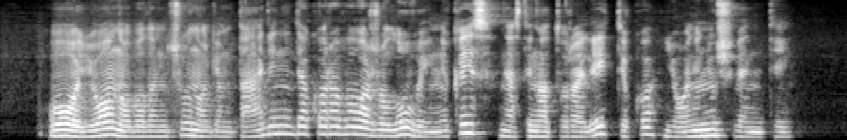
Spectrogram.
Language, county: Lithuanian, Panevėžys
